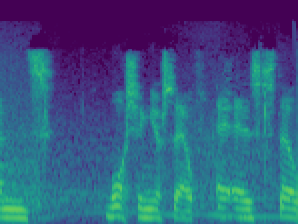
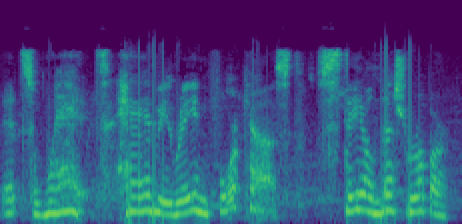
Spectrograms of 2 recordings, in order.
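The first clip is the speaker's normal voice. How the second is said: higher put-on race engineer voice; high-pitched voice with a slower middle phrase; Gavley Pinkham voice; 8 semitones higher, slower than usual. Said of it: "every time she has said".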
